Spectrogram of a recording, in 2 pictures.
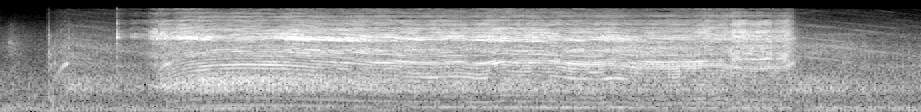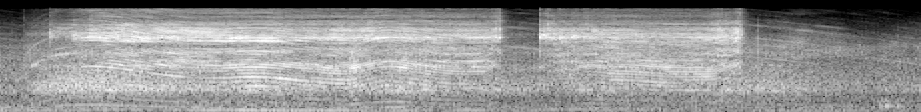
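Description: Angle grinder with a cut-off disc cutting into the steel ball cage of a CV joint, its pitch wavering as the disc bites. It cuts in three passes: from about a second in to six seconds, again from about seven seconds, and after a brief break near eleven seconds until shortly before the end. The cage is being cut apart because the seized joint will not come off with the CV-joint puller.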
